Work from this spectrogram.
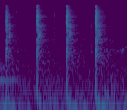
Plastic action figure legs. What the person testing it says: His legs, a little bit too hollow for my liking. I mean, you can even hear them. It just even sounds hollow.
